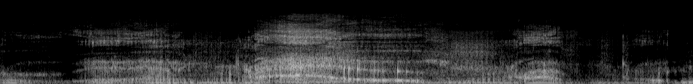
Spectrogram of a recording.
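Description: A lion growls deeply, a long rumbling snarl that rises and then slowly falls away.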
